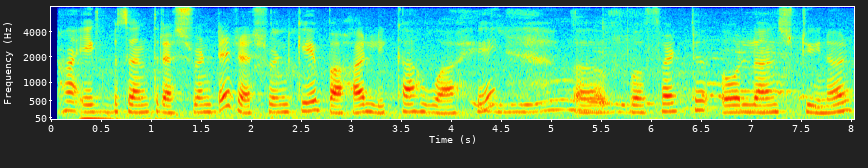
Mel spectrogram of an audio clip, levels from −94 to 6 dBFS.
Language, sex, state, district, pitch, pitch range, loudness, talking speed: Hindi, female, Punjab, Pathankot, 195 Hz, 190-210 Hz, -16 LUFS, 125 wpm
